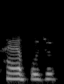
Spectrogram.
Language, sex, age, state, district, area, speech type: Bengali, female, 18-30, West Bengal, Uttar Dinajpur, rural, conversation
